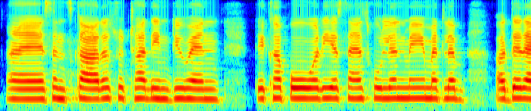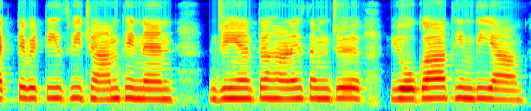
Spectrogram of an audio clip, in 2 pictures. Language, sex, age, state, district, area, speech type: Sindhi, female, 30-45, Maharashtra, Mumbai Suburban, urban, spontaneous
